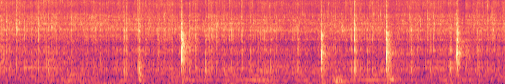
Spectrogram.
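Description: Butter melting in a pan on the stove for a tempering, giving a soft steady hiss broken by scattered sharp crackles and pops, with no voices.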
